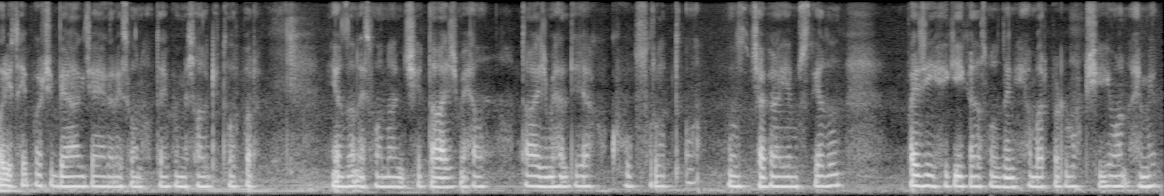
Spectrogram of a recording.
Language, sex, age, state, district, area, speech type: Kashmiri, male, 30-45, Jammu and Kashmir, Shopian, rural, spontaneous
